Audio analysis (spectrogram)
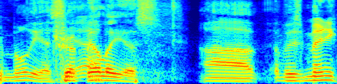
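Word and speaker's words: Tremulis: pronounce his Yeah, name? Tremelius, yeah.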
